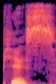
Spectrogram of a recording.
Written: pièce

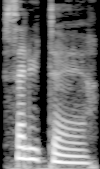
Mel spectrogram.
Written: salutaire

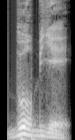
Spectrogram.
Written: bourbier

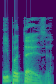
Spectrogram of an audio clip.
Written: hypothèse

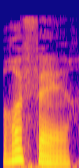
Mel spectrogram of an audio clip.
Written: refaire

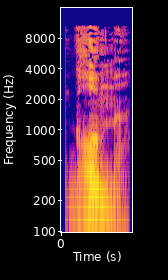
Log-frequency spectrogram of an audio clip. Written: groom

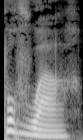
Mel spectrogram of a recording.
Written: pourvoir

